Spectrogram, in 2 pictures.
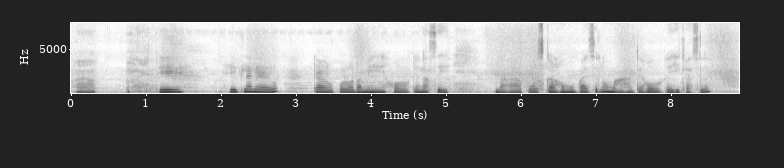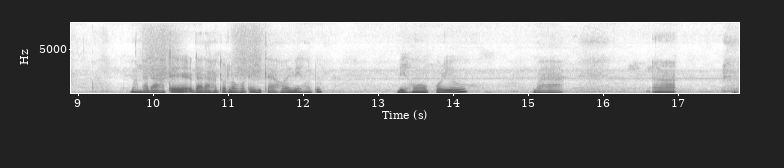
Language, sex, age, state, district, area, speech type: Assamese, female, 30-45, Assam, Lakhimpur, rural, spontaneous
